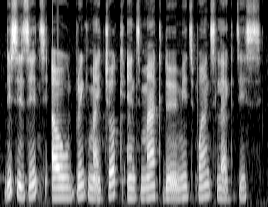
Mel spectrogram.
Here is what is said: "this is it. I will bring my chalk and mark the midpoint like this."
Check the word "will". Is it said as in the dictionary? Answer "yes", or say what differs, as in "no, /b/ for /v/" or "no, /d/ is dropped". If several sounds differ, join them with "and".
no, /w/ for /l/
